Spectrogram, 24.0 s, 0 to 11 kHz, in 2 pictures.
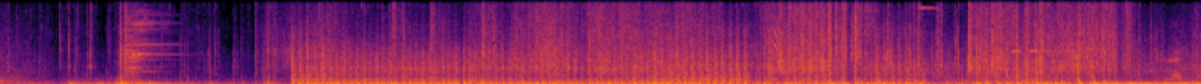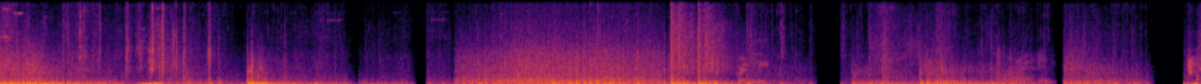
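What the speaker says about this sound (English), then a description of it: "Shooting this guy. Dodging the bullets." Sustained bursts of automatic gunfire in the video game Black Ops 6 fill the scene, dense and loud, broken by short pauses and scattered shots.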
